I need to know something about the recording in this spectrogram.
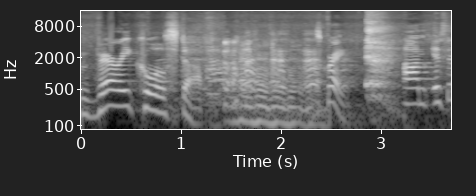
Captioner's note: laugh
